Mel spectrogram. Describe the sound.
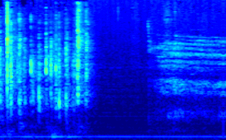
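Typing on a computer keyboard: a quick burst of faint keystrokes for about a second, then the tapping stops and only a low hum remains.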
